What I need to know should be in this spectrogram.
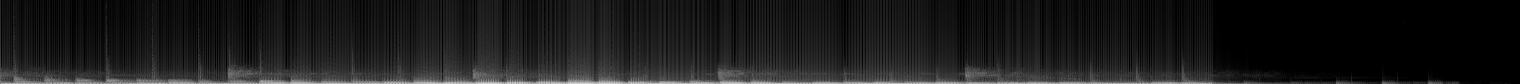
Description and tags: When your character face to the danger, use this sound.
